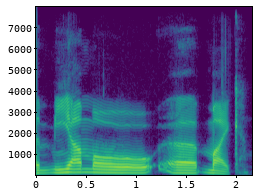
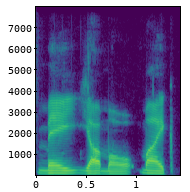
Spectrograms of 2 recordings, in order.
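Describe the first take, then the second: First: Hesitant 'me llamo' with me said as 'mee', drawn out; mispronounced Spanish. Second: 'me llamo' with me said as 'may'; corrected Spanish pronunciation. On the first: Real, not acted. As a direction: say 'me llamo' slowly, me rhyming with see. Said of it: "I know I said it wrong". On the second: Shown as a demonstration. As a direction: say 'me llamo' as 'may YA-mo', without hesitating. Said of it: "I think the correct way is".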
